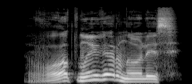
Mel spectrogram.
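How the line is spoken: Cheerful. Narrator (Russian): весело проговорил он

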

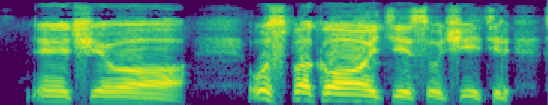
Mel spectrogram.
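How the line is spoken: Laughing. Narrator (Russian): сказал, смеясь, Суну-кун

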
